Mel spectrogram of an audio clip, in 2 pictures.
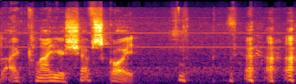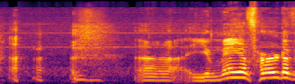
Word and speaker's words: Klyuchevskoy: What? Shevskoy? No, Klyushevskoy. It's spelled Klyuchevskoy. And that is a Klyushevskoy. In Russian.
